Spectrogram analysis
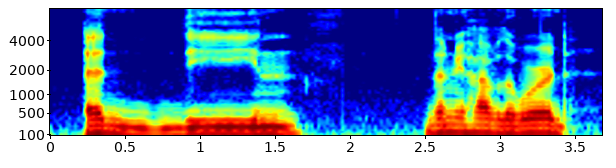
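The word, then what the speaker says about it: الدين: The next word is ad-Deen. On this word, the letter dal, people often mispronounce as ta. They say at-teen. So when we're pronouncing the letter dal, we don't want any air to come out. So you say ad-Deen, ad-Deen.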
